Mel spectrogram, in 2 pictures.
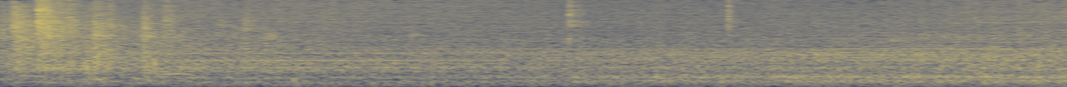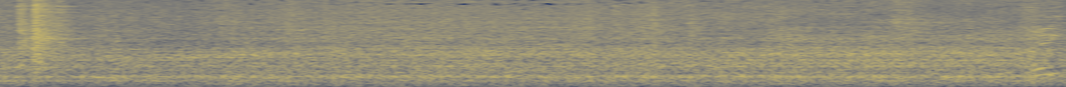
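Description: Background talk from a group of people, growing a little louder partway through, with one sharp knock about four seconds in.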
